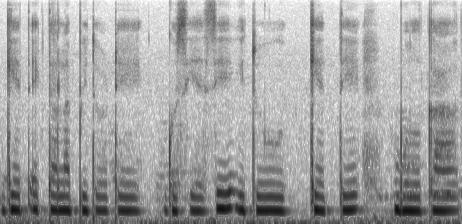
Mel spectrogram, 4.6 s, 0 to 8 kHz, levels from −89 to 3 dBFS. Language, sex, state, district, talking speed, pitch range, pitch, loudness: Nagamese, female, Nagaland, Kohima, 140 wpm, 180-190 Hz, 185 Hz, -14 LUFS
